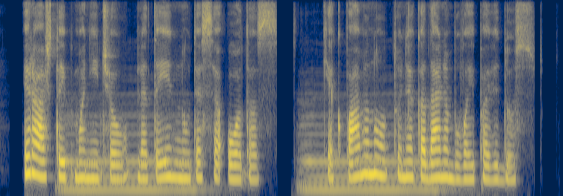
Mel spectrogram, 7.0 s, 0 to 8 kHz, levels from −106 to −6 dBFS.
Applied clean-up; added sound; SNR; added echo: none; Bowed string instrument; 15 dB; none.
